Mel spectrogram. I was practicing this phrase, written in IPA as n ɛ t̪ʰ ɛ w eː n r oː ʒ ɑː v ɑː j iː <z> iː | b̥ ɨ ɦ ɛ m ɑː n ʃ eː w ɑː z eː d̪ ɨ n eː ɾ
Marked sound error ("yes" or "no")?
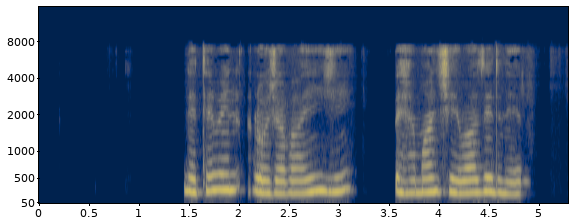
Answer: yes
